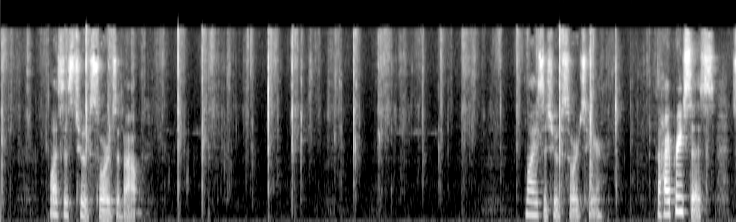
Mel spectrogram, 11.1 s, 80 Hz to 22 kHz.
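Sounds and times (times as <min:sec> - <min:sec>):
cards being shuffled: 0:00.0 - 0:10.7.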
